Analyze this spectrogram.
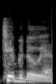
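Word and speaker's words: Thibodaux: Uh uh I mean uh town it's called Tibido. It's spelled t h i b. It's French.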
